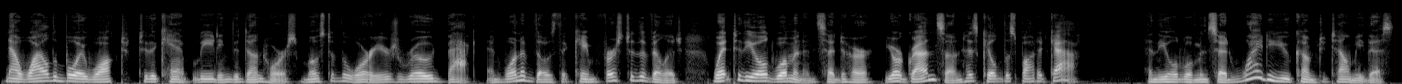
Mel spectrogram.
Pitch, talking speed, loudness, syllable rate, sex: 130 Hz, 245 wpm, -20 LUFS, 5.6 syllables/s, female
